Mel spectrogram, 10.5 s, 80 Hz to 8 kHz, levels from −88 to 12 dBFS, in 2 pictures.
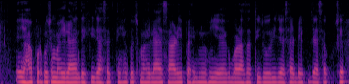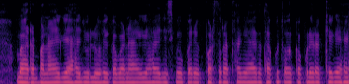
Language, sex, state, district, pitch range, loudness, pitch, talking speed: Hindi, male, Uttar Pradesh, Budaun, 155-160 Hz, -37 LUFS, 160 Hz, 265 wpm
